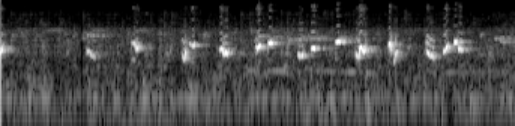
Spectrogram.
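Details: Morning song of a yellow-vented bulbul in long 'ropel panjang' runs, used to coax other bulbuls to sing. Begins quietly with scattered notes, then builds into a fast chatter of warbled, up-and-down whistles.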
